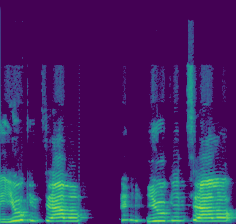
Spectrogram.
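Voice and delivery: high, pleading mock-crying voice; imitated tearful plea. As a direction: pitch it up as if crying. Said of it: "I'm crying".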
